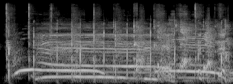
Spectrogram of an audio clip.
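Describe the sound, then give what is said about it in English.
Audience clapping and cheering to welcome a guest's introduction, with dense, steady applause throughout and sustained voices crying out over it. “Everybody, put your hands together for Precious Chong.”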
